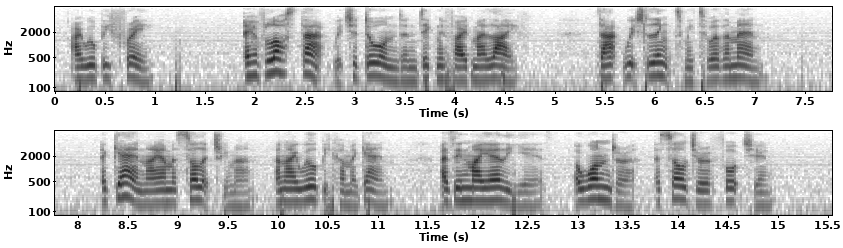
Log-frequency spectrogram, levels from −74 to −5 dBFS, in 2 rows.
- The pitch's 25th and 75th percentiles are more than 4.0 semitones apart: No, average, 3.3 semitones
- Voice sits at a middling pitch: Yes, medium, 165 Hz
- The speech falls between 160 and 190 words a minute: Yes, average, 165 wpm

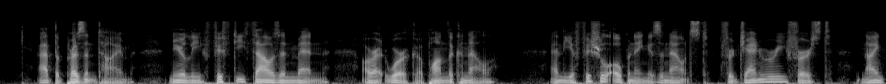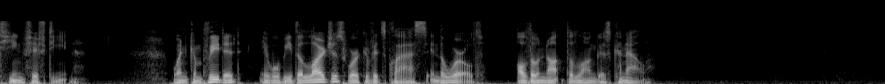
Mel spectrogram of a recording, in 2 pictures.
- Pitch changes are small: Yes, narrow, 2.1 semitones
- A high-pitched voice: No, very low, 90 Hz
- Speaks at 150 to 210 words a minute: No, average, 140 wpm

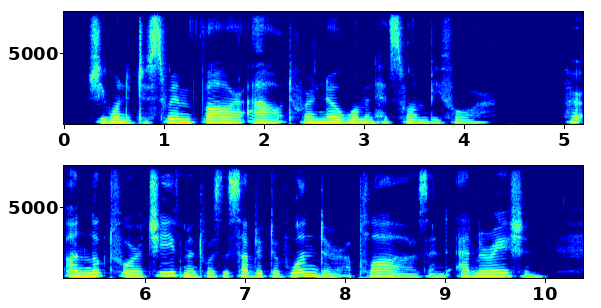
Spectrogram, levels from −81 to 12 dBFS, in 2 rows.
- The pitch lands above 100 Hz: Yes, medium, 185 Hz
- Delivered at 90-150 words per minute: Yes, average, 140 wpm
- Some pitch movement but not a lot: No, narrow, 2.0 semitones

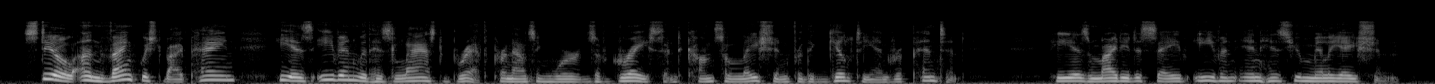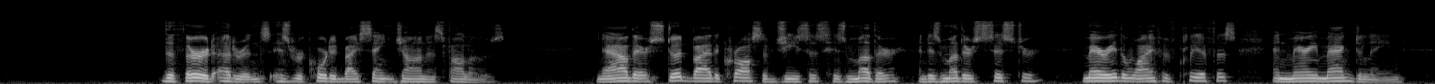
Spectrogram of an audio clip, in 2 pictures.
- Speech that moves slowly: Yes, slow, 130 wpm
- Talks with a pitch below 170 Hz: Yes, medium, 140 Hz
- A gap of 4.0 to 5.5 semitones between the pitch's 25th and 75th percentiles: No, average, 3.4 semitones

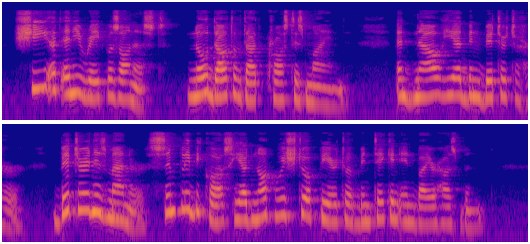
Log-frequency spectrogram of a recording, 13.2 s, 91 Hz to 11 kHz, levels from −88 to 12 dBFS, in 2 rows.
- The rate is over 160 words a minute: Yes, average, 185 wpm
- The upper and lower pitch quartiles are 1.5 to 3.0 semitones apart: No, average, 3.8 semitones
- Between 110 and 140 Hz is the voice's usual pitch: No, high, 230 Hz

